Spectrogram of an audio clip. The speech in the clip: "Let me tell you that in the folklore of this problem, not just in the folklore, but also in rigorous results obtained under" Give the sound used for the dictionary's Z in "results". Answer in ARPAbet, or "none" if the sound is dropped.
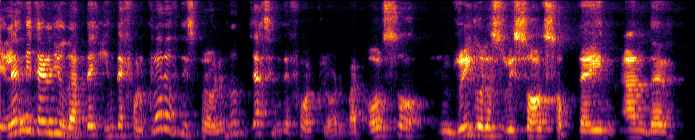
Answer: S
